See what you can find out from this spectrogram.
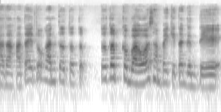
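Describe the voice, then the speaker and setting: The speaker is a woman. Her pitch is medium. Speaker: university student; language tutor. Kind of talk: casual talk to camera. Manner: casual, informal.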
